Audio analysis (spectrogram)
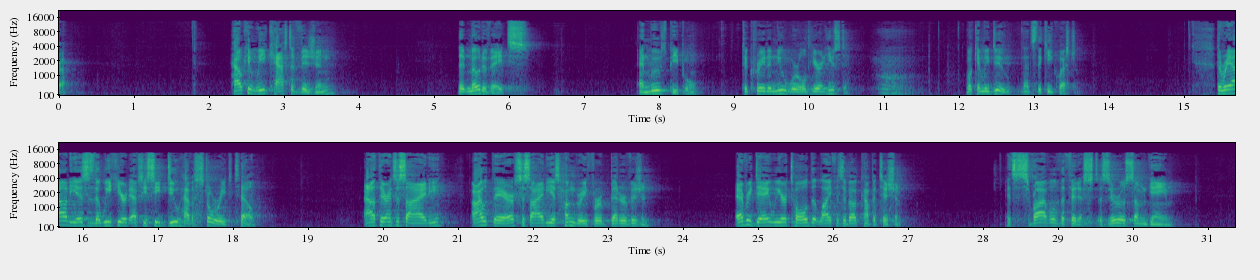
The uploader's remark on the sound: at First Congregational Church of Houston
